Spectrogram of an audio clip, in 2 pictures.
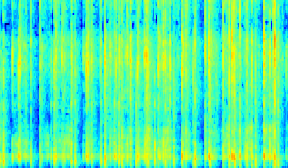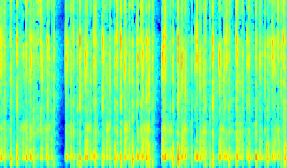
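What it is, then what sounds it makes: Cardboard pen box. A small, hollow, white printed cardboard stylus pen box is held in both hands and tapped quickly with short fingernails and fingertips. The result is a dense run of dry, hollow, mid-pitched clicks and knocks that die away almost instantly, broken by a few brief pauses.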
